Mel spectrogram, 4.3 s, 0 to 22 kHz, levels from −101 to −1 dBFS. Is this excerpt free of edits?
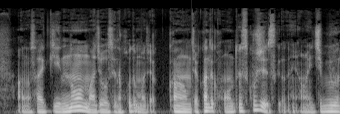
yes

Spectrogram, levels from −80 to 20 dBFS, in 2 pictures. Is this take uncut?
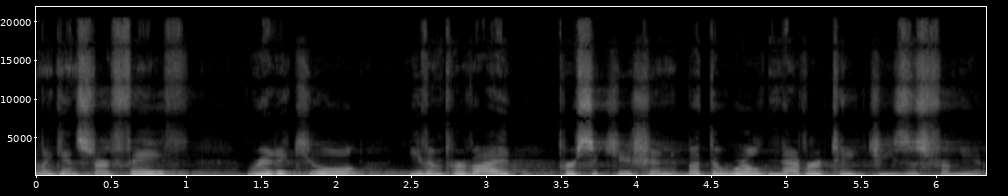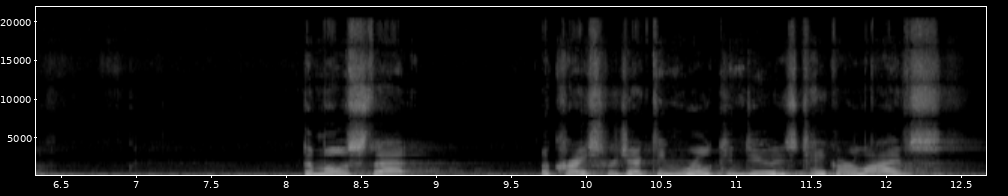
no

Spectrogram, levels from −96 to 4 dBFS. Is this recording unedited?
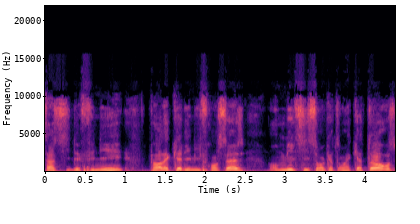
yes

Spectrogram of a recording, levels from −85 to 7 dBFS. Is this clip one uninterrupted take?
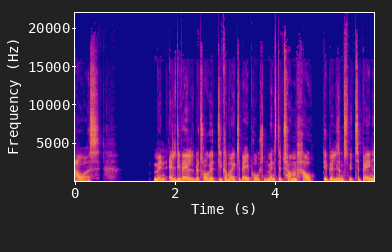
yes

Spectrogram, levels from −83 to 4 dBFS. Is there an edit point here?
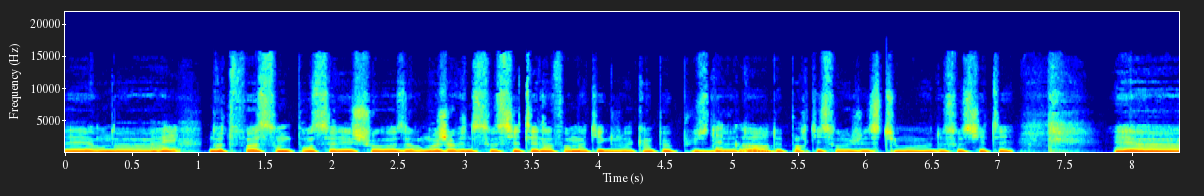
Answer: yes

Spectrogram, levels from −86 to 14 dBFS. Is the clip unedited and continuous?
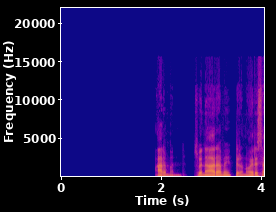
no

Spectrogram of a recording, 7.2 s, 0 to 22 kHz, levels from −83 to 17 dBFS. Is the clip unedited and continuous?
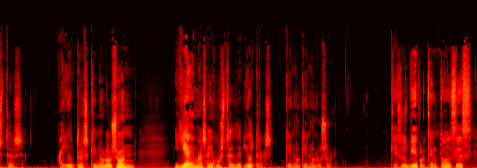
no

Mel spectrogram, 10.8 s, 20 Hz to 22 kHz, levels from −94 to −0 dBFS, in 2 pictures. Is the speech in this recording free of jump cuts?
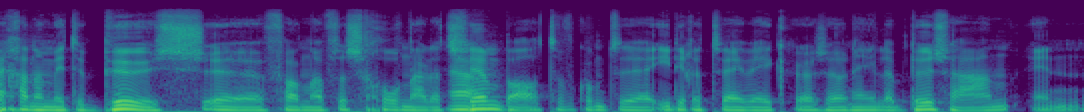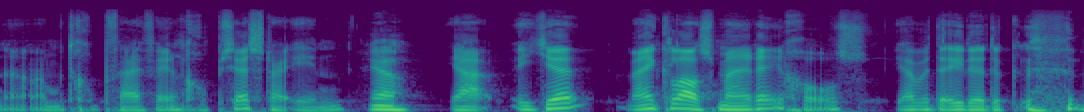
no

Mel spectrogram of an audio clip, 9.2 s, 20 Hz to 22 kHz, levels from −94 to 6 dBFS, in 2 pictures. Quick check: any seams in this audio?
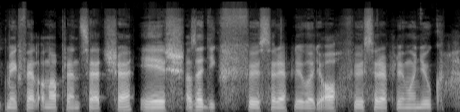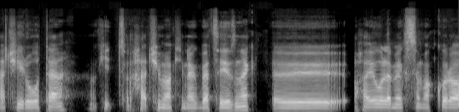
no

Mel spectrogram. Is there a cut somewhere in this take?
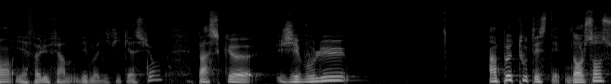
no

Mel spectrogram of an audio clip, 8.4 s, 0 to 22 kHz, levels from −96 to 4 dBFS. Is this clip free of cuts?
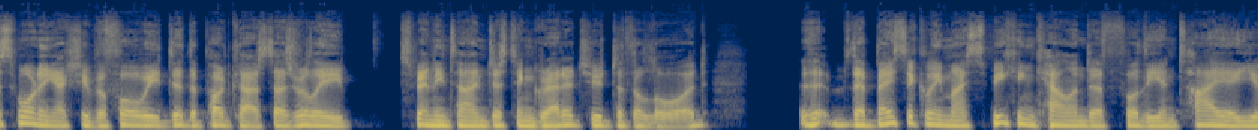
yes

